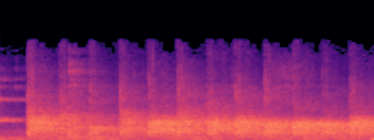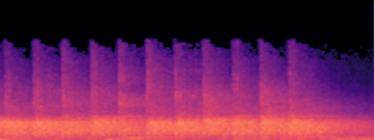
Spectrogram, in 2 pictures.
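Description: Celluloid-type table tennis balls striking bats and tables: many sharp taps, about several a second, from this and neighbouring tables, over a steady hiss.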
